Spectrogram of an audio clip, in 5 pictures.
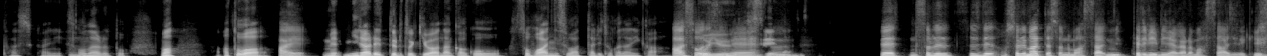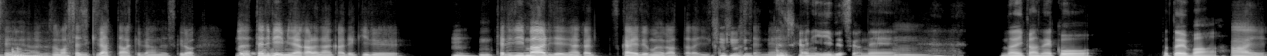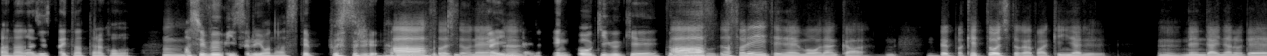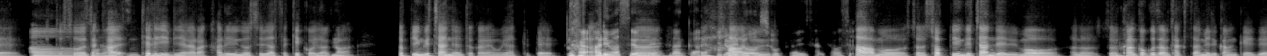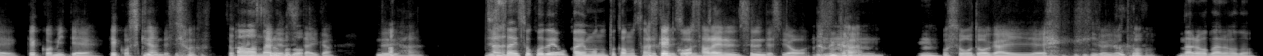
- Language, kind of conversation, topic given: Japanese, advice, どうすれば予算内で喜ばれる贈り物を選べますか？
- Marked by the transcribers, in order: tapping; chuckle; laughing while speaking: "ステップする"; other noise; chuckle; laughing while speaking: "好きなんですよ"; laughing while speaking: "なんかもう衝動買いで色々と"; laugh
